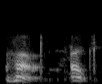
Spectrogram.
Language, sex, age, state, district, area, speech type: Marathi, female, 45-60, Maharashtra, Kolhapur, urban, conversation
